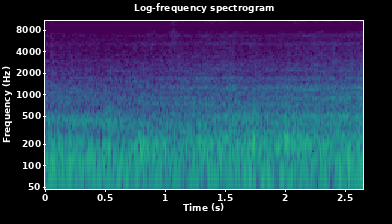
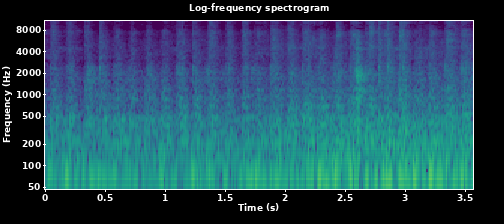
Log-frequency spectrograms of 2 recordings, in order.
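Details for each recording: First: Kenmore-type dryer test run after the flat-spotted rubber drum support wheels were replaced. The turning drum gives a soft, even low rumble with no rhythmic thumping; the dryer runs normally. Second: Kenmore-type dryer running with door closed: heavy low rolling thump, about four beats a second, with the cabinet rocking. Caused by worn, flattened rubber drum support wheels, to be replaced along with the belt.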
